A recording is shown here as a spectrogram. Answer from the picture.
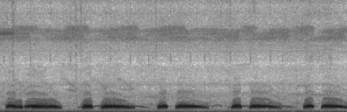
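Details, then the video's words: Wild-caught spotted dove with an aggressive thổ gù voice, five rapid low coo pairs, a short note then a longer slurred coo dropping at the end, repeated steadily with little background noise. "Thổ Gù âm dữ"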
